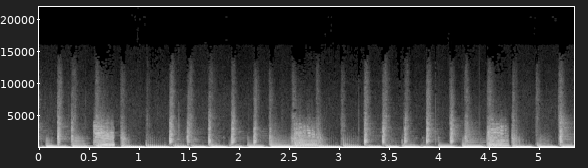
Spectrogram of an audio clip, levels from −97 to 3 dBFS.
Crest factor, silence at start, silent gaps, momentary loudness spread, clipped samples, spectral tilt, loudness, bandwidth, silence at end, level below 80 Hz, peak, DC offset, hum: 10 dB; 0 s; none; 5 LU; under 0.1%; -8 dB/octave; -12 LUFS; 7 kHz; 0 s; -12 dBFS; 0 dBFS; under 0.1%; none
